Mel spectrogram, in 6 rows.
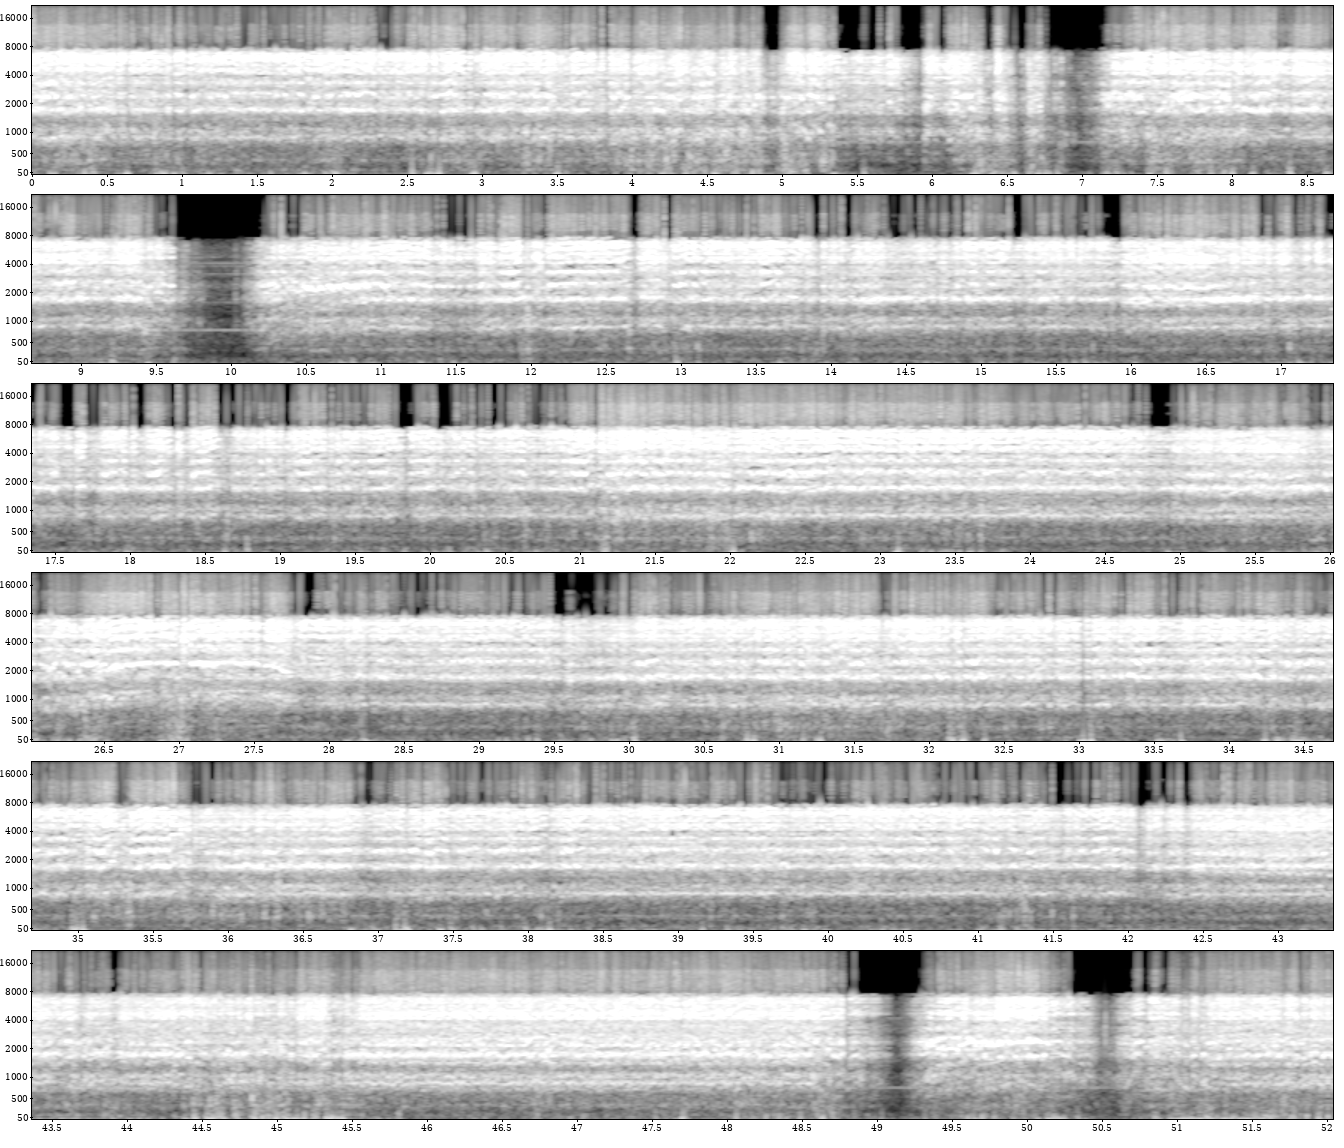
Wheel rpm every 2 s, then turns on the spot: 240, 230, 180, 100, 180, 160, 230, 230, 230, 230, 230, 230, 220, 280, 240, 230, 230, 230, 230, 230, 230, 220, 210, 210, 130, 150.
48-50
